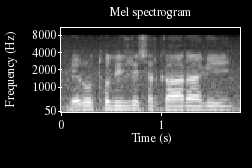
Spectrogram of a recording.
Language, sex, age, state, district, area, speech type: Punjabi, male, 45-60, Punjab, Mansa, urban, spontaneous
